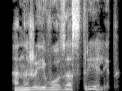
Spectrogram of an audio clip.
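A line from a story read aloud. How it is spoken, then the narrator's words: Muttered. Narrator (Russian): пробормотал рядом Стефан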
